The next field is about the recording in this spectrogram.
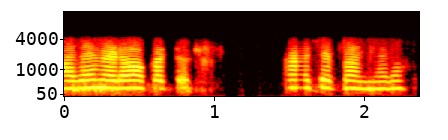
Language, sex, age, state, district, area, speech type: Telugu, female, 18-30, Andhra Pradesh, Visakhapatnam, urban, conversation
